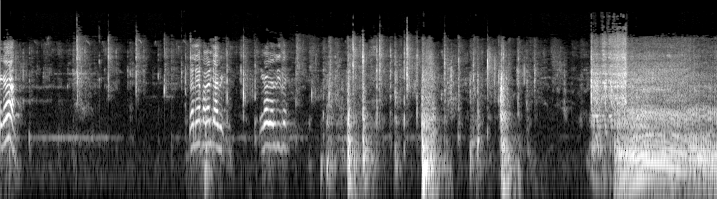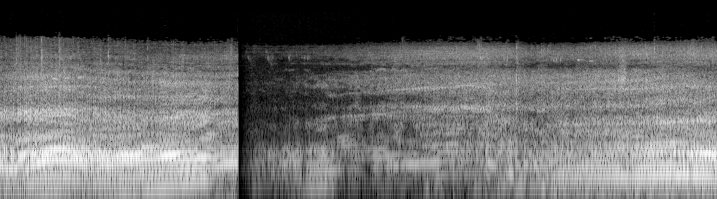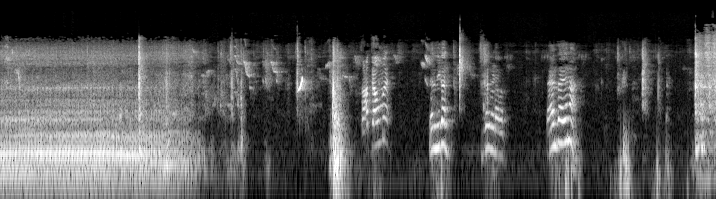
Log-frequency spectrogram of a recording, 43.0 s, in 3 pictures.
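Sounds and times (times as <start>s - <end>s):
car engine cranking: 11.8s - 18.4s, 42.6s - 43.0s
car engine revving: 11.8s - 19.1s, 20.0s - 32.6s
car approaching: 11.8s - 33.0s.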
